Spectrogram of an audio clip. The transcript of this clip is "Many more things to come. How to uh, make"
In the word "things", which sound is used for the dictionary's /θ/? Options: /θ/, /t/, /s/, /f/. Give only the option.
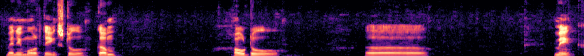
/t/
